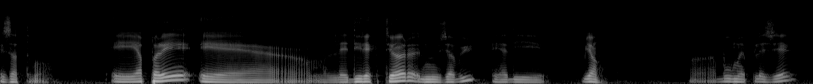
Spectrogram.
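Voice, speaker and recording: A man with an Italian accent and a dark, mellow tone, medium-pitched with ordinary pitch variation, speaking at a very slow pace with long, frequent pauses and big swings in loudness, in a dry, close sound with no echo. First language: Italian (speaking French). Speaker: stage actor. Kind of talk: interview.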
